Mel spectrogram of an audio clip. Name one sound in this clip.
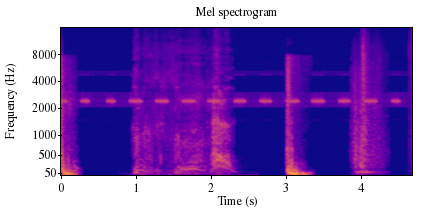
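A small cartoon creature babbles and grunts in a squeaky, strained voice.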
